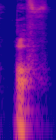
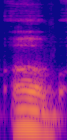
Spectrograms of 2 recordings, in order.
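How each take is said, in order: First: The word ends with a voiceless f sound. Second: The word ends with a voiced v sound. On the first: The speaker calls it wrong. "We never say uff" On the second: The speaker calls it right. "the one with vibration, is V"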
